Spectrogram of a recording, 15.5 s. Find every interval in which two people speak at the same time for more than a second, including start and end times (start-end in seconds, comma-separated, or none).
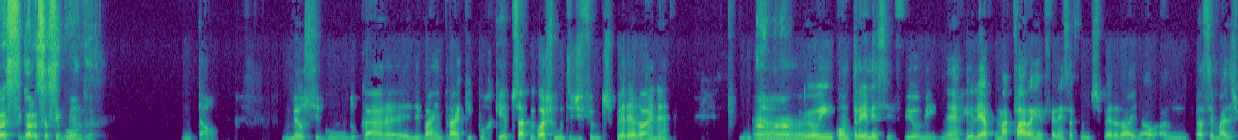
none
